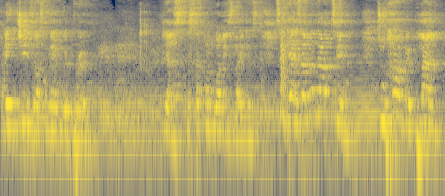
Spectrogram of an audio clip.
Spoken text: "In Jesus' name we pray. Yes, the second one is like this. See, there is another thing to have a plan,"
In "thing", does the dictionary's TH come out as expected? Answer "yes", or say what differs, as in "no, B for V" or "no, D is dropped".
no, T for TH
